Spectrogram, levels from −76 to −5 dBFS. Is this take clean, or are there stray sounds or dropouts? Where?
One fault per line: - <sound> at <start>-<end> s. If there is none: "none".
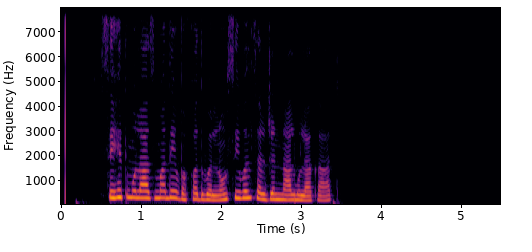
none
